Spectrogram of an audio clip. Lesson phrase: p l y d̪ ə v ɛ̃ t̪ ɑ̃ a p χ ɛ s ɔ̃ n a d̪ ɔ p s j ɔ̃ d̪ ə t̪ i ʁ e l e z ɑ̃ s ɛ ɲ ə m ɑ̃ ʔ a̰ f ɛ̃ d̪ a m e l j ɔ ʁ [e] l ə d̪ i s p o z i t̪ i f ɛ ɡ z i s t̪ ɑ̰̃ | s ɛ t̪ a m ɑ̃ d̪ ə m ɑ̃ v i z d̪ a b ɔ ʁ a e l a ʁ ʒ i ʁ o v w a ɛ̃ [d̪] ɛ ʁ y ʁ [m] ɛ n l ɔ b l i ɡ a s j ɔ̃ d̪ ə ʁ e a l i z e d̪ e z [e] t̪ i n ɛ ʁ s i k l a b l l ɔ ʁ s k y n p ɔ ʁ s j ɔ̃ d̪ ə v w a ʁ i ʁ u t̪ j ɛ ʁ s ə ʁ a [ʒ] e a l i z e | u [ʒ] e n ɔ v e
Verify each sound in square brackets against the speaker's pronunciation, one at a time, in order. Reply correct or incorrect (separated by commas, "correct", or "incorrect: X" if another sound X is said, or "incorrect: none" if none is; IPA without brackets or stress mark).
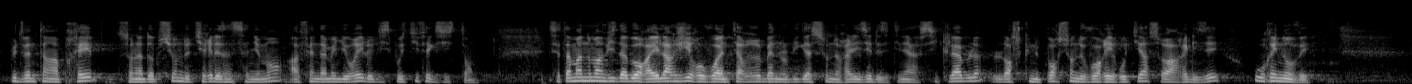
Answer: correct, incorrect: t̪, incorrect: b, correct, incorrect: ʁ, incorrect: ʁ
